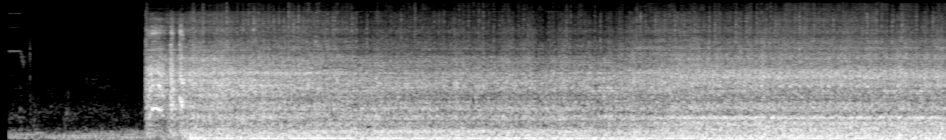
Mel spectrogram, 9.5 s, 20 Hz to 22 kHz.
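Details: Suzuki GSXR 750 K3 motorcycle engine idling unevenly, stumbling as if about to stall; the hesitation began after a fill-up, appears after a few minutes of running, and also occurs under throttle, cutting power.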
